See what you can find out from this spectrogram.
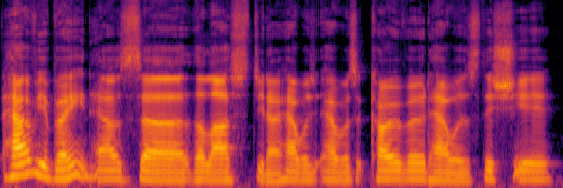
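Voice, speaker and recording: A man's voice: medium pitch, a little slow, pushed and bright, clear, resonant tone. A man hosting a casual streamed interview, talking informally and tagging his lines with little questioning asides. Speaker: host, interviewer.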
